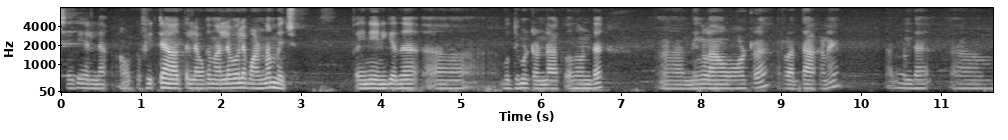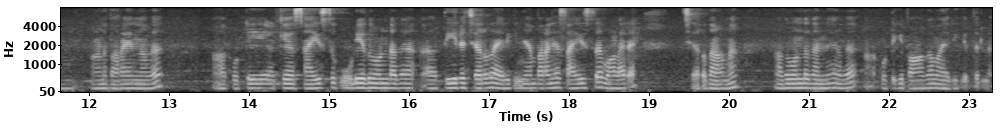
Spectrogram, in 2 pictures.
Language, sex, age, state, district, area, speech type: Malayalam, female, 45-60, Kerala, Pathanamthitta, rural, spontaneous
